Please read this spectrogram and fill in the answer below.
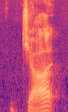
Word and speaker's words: JWT: of claims that a i'm going to call jwt jot they um suggest doing that earlier in this and i like that because it's a single syllable so from now on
